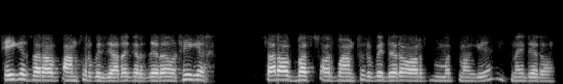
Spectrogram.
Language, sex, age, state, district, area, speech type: Urdu, male, 18-30, Delhi, North West Delhi, urban, conversation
